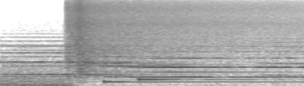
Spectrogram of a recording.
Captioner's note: somber music; steam hissing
